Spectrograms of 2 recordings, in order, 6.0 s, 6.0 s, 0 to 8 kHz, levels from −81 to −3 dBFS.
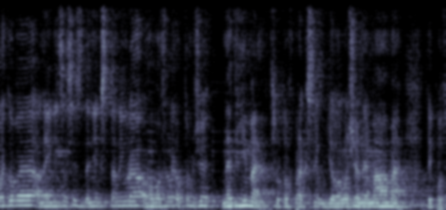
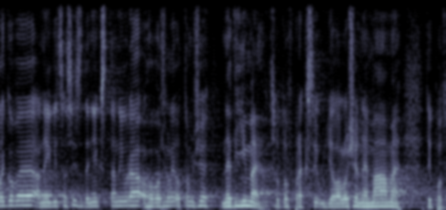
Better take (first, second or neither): second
